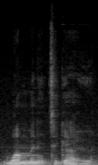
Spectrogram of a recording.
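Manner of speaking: plain reading voice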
